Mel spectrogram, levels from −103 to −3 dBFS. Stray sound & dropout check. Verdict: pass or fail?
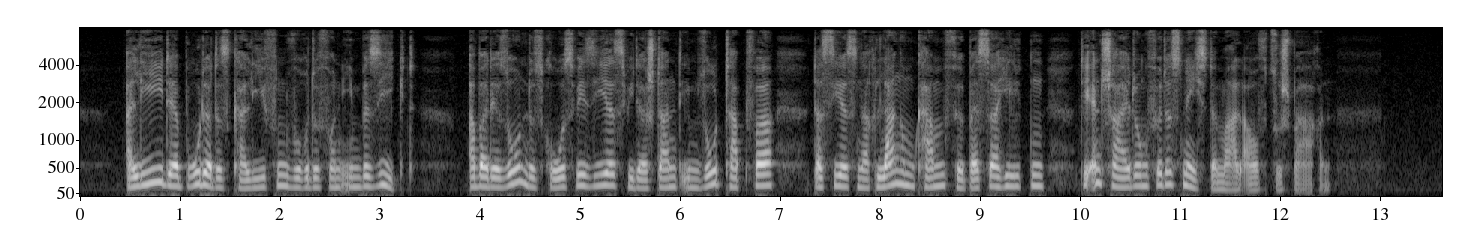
pass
